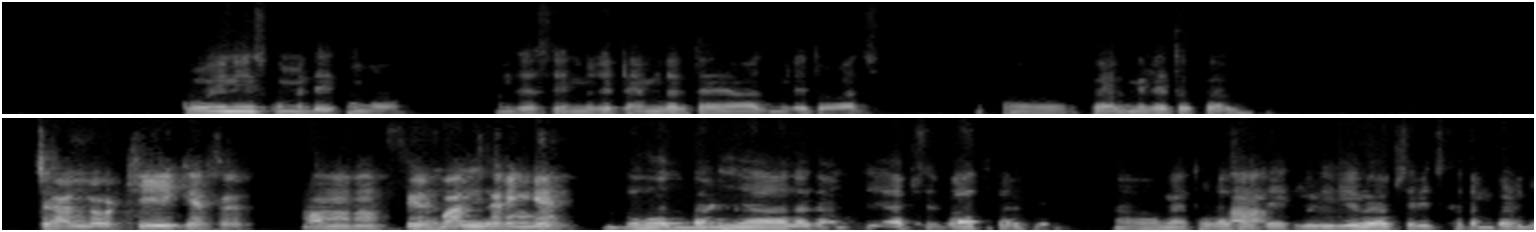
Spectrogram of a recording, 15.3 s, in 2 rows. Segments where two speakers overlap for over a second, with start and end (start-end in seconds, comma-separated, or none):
none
